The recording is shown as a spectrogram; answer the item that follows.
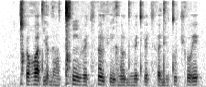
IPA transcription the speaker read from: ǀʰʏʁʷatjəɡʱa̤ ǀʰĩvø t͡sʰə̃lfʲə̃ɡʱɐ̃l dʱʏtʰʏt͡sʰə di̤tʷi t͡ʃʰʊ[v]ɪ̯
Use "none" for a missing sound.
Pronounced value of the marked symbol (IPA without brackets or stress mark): none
